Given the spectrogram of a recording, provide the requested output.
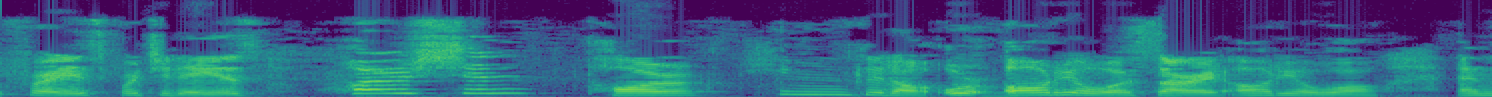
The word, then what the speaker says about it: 덜: And like Steven said, be careful with the pronunciation. You don't want to say it's a lot more difficult when you mean a lot less. The pronunciation is very similar. 덜 and 더.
